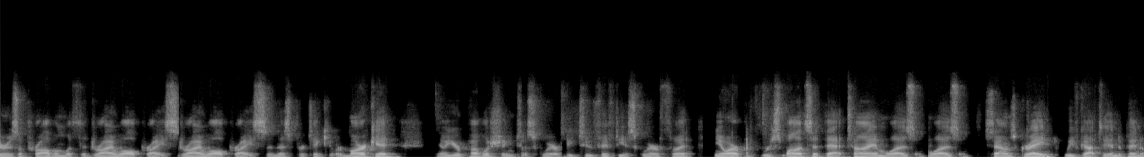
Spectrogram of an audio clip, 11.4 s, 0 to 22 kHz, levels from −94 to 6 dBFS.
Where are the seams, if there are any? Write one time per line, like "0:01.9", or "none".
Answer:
0:01.8
0:05.2
0:05.6
0:07.0
0:09.3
